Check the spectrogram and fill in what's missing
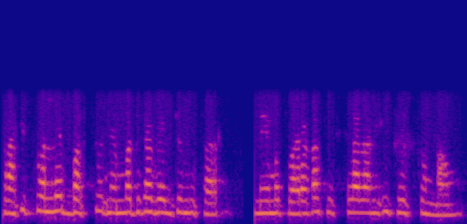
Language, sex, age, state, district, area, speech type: Telugu, male, 18-30, Telangana, Jangaon, rural, conversation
